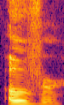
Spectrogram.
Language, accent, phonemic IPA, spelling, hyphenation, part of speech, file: English, US, /ˈoʊ̯.vɚ/, over, o‧ver, adjective / adverb / noun / preposition / interjection / verb, En-us-over.ogg
- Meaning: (adjective) 1. Finished; ended; concluded 2. Finished; ended; concluded.: Of a flower: wilting or withering 3. Hopeless; irrecoverable 4. Visiting one's home or other location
